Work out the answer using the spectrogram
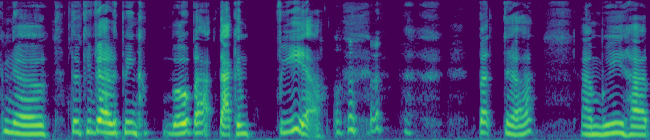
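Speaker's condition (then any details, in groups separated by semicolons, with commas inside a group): Profound deafness; learned to speak and lip-read in early oral pre-preschool program, encouraged to speak, mainstreamed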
